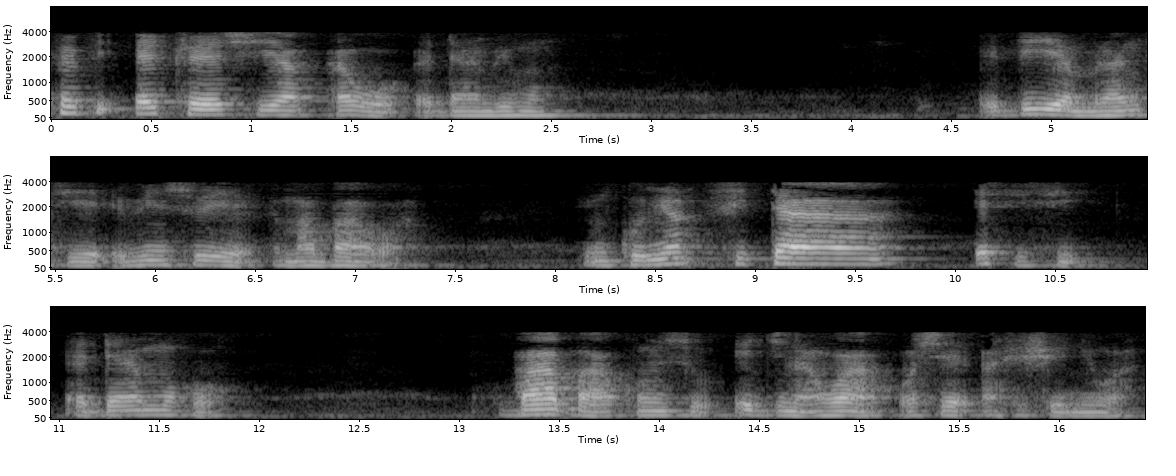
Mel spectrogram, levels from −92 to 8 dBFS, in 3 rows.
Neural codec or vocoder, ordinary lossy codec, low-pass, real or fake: none; AAC, 16 kbps; 7.2 kHz; real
